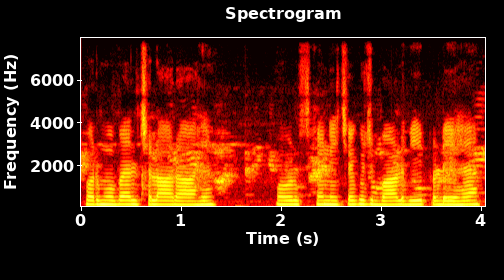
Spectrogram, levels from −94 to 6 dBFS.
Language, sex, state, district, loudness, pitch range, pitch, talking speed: Hindi, male, Uttar Pradesh, Saharanpur, -15 LUFS, 175-185 Hz, 180 Hz, 190 wpm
